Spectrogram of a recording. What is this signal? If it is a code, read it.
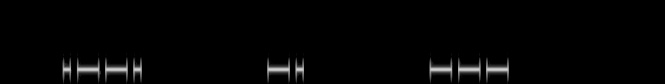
Morse code, heard as a keyed tone, about 17 wpm, spaced as for 6 wpm, 700 Hz. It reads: PNO
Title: USA Call Signs - 6 Characters - 6x Character Spacing - 17wpm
